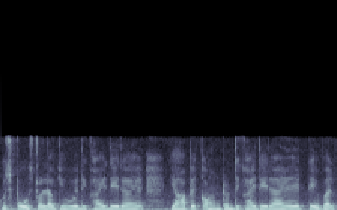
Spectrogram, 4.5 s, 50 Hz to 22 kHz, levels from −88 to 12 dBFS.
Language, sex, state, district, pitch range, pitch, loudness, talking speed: Hindi, female, Chhattisgarh, Balrampur, 240-260 Hz, 255 Hz, -14 LUFS, 240 wpm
